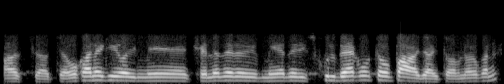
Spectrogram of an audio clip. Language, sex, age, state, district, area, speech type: Bengali, male, 30-45, West Bengal, Darjeeling, urban, conversation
